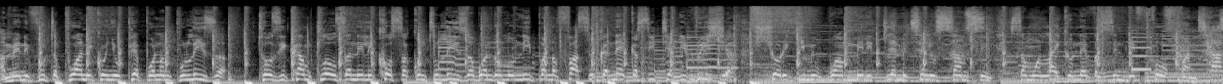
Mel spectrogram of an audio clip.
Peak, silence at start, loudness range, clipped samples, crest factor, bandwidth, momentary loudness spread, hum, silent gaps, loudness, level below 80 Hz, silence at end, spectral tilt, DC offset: 0 dBFS; 0 s; 1 LU; under 0.1%; 12 dB; 16.5 kHz; 2 LU; none; none; -13 LUFS; -20 dBFS; 0 s; -4.5 dB/octave; under 0.1%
